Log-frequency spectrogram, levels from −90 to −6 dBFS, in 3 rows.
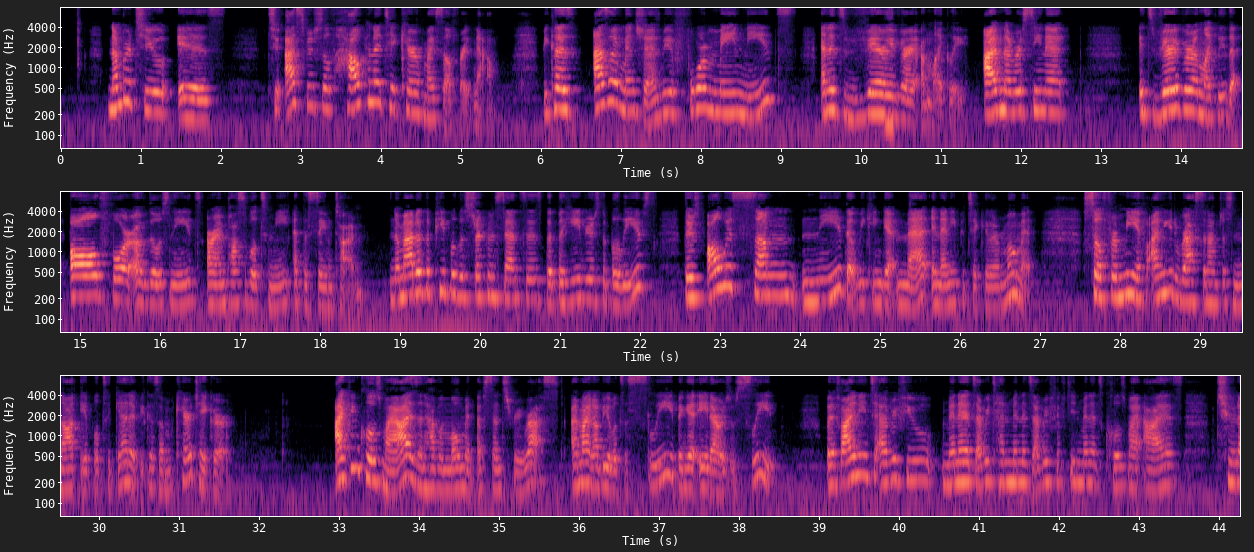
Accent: American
